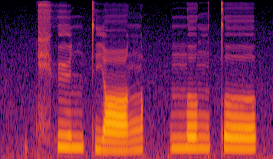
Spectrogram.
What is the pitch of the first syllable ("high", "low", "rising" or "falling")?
high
